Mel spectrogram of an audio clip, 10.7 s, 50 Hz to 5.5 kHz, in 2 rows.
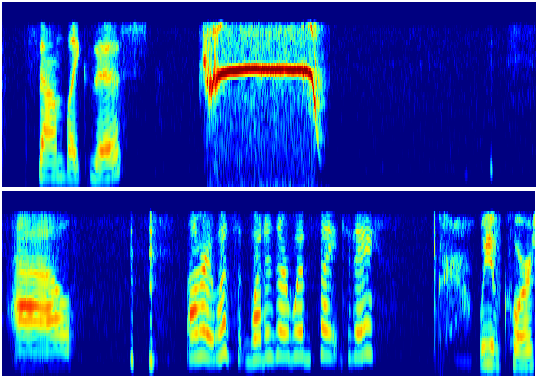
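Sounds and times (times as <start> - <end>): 
speech: 0.4 - 1.4, 5.5 - 6.2, 7.2 - 9.2, 10.1 - 10.6
woman screaming high-pitched: 2.0 - 3.3.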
